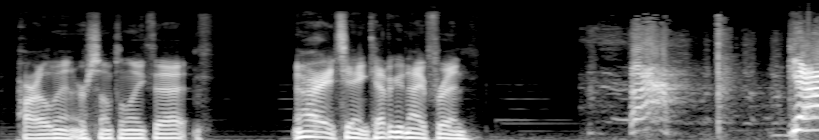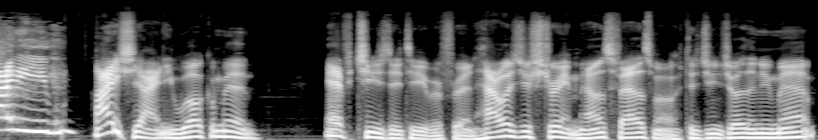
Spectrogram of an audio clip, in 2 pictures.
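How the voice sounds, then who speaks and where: A man's voice: mid-range voice, clear, resonant tone, no room sound. A man chatting casually with his viewers during a live game stream, rambling with fillers and restarts. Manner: rambling, answers chat with many ums and restarts. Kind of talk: casual chat with viewers while playing.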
